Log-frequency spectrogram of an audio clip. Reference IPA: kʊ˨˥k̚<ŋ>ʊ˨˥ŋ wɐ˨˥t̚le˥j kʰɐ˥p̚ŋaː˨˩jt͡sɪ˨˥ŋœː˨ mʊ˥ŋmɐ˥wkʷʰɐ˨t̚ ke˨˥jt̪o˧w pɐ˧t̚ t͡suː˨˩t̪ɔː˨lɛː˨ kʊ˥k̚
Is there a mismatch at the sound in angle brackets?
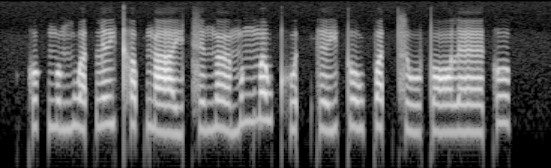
no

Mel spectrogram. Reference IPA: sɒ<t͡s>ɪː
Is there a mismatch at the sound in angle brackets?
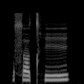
yes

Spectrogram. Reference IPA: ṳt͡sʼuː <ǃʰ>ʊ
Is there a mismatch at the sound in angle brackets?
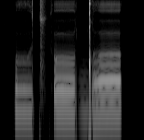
yes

